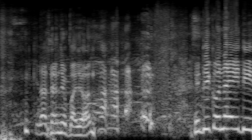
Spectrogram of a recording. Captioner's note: laughter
